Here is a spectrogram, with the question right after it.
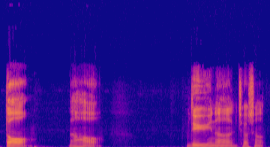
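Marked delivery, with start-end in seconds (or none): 0.1-0.5 多 as "tōo", open o; Hokkien reading. Shown as a demonstration. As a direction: say 多 as Hokkien "too". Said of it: "应该是念成多".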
